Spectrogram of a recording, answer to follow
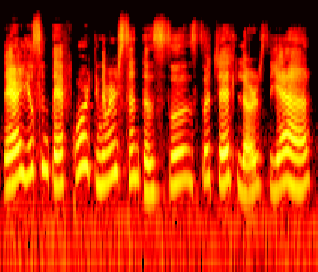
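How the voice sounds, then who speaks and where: A woman streamer playing a game, chatting casually and giggling, with a slightly raspy voice. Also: high voice, animated, moderate pace, sharp tone, no room sound. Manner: giggly, chatty, talks to chat. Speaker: VTuber streamer. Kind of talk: casual gaming commentary.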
